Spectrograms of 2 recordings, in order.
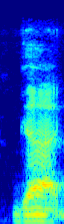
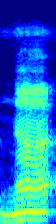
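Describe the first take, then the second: First: The consonant is a plain hard g sound. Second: The consonant is a nasal ng sound. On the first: "Ini diucapkan ga" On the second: "atau boleh juga diucapkan nga... Sengau ya"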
